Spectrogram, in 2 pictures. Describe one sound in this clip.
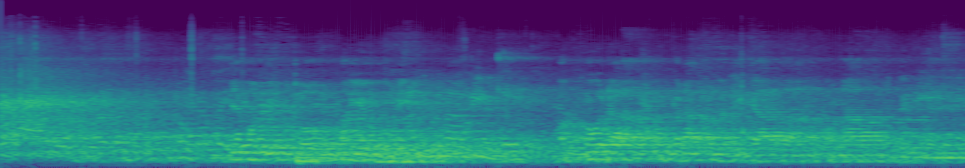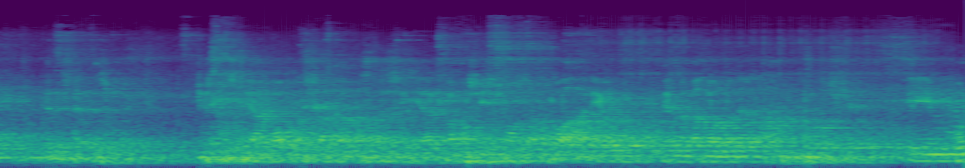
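An older man speaks calmly through a microphone.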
